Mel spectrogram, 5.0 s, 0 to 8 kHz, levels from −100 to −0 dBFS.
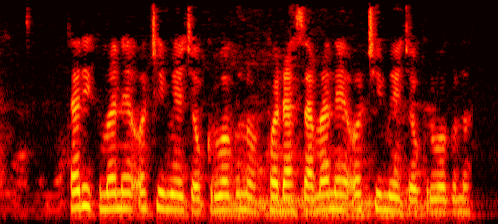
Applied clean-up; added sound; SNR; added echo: none; none; none; none.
